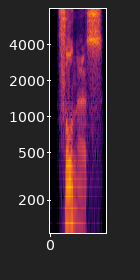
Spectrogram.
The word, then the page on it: fulness: British English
